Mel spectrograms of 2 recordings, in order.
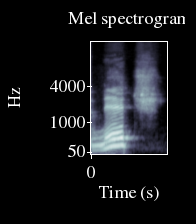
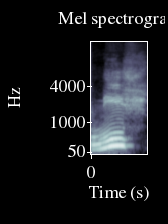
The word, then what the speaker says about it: niche: today's episode talking about a niche or a niche depending on how you say it is super relevant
